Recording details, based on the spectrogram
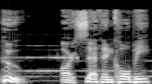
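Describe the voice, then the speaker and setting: A man's voice: mid-range voice, lively intonation, unhurried. A man doing an over-the-top, mock-dramatic announcer read for a show intro. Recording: voice over loud electronic music. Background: electronic music.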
